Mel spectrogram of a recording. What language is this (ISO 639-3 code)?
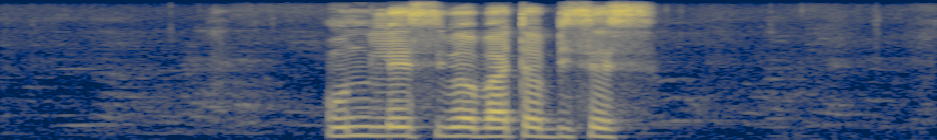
nep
